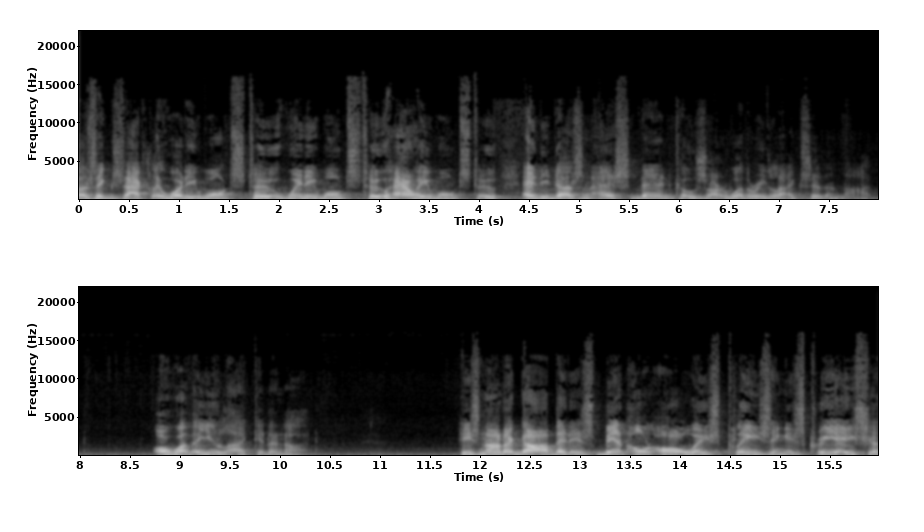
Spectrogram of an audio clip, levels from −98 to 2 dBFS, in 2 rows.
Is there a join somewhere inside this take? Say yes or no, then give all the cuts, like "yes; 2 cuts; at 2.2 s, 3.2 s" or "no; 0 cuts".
no; 0 cuts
